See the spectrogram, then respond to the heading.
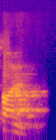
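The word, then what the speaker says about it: Pfund: Most of them say P fund, but it is just fund. P is silent here.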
